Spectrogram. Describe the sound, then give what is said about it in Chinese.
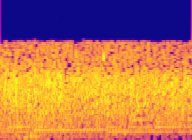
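Audience applause at a live event, thanking an elderly academician: a dense, even patter of many hands that runs unbroken for about two seconds at a steady moderate level, with no talk. “掌声，谢谢郎院士”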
